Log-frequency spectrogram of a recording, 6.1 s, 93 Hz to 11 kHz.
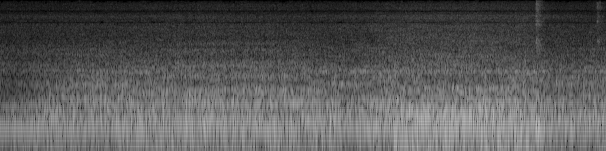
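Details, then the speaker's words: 2004 Honda Civic 7th gen, wheel spun while driving to check bearings before full suspension overhaul: steady low hum with rough rumble underneath from a worn front wheel bearing; shocks also worn, boots torn. "बस रोक दो। इस तरह का ना व्हील का बैरिंग आवाज़ करा, ठीक है।"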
